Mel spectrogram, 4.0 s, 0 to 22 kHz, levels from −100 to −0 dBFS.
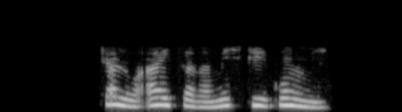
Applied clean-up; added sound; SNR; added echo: none; none; none; none.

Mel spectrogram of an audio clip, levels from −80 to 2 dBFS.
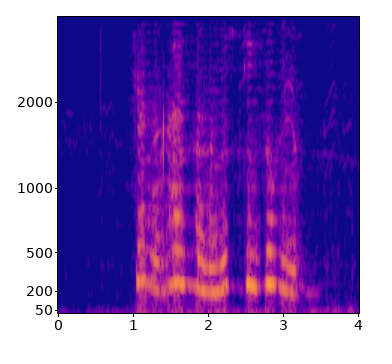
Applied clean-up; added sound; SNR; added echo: neural separator model SepFormer WHAMR!.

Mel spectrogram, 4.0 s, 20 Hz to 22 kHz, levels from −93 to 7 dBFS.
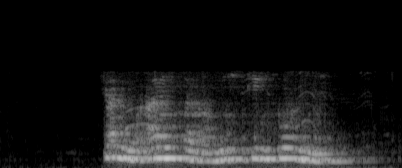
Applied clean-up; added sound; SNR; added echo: neural separator model SepFormer DNS4.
